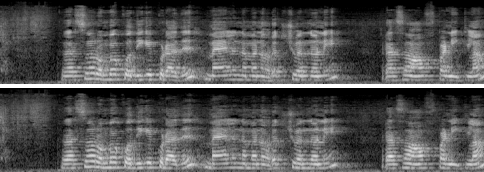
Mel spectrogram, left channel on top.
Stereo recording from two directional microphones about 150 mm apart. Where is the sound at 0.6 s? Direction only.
45° right (ahead or behind).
